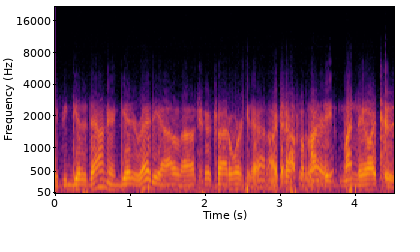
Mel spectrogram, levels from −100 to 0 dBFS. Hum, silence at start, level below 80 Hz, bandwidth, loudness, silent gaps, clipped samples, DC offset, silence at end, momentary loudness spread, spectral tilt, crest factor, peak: none; 0 s; -48 dBFS; 6.2 kHz; -27 LUFS; none; under 0.1%; under 0.1%; 0 s; 3 LU; -9 dB/octave; 18 dB; -10 dBFS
